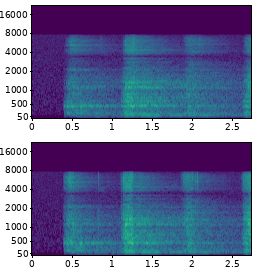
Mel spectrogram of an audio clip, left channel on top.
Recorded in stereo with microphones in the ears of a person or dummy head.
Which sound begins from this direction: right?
Sawing, at 0.4 s.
